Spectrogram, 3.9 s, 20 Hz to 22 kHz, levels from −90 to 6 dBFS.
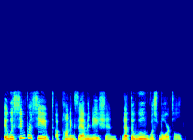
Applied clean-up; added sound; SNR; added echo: none; none; none; none.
